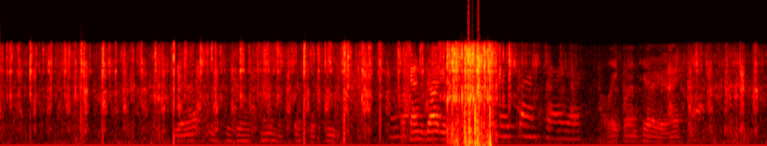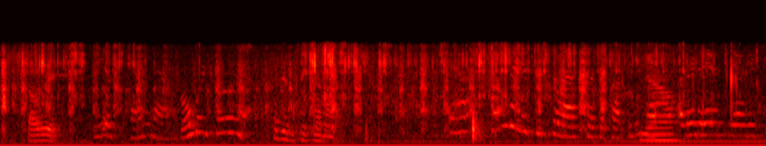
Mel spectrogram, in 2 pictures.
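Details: Male Lakeland Terrier working as a studio assistant, singing a duet with a piano tuner in a music shop in Calgary, Alberta, recorded by a camera on his collar: wavering howled tones slide up and down, with a loud burst near six seconds and people talking.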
